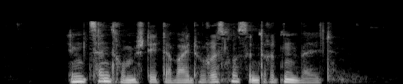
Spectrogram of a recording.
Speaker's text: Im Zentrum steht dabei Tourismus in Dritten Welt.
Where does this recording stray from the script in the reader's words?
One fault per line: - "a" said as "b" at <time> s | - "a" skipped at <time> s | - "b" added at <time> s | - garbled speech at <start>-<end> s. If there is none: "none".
none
